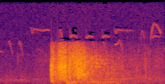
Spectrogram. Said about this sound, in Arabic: إنهم يطلقون النار علي يا صفر بيك. احمل بندقيتك واختبئ في مكان ما، سأشتت انتباههم ريثما تنزل.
